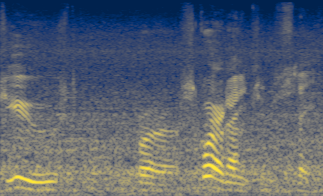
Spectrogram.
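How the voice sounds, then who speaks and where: A man with an American accent talks at a fairly slow pace, with audible room echo and noticeable background noise. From US South, western North Carolina mountains (Madison County). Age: 80s+. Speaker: square dancer. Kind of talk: oral history interview. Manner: halting, with many fillers.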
